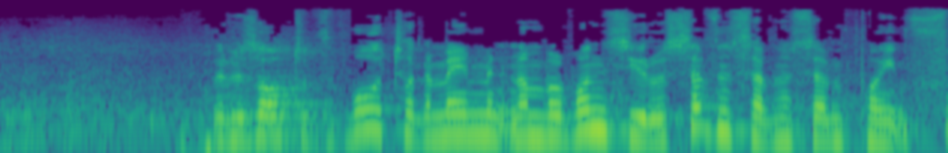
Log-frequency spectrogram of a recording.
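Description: An older woman speaks clearly and formally into a microphone.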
